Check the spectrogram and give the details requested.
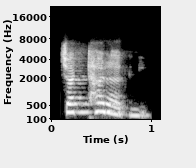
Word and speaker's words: Jatharagni: Jatharagni. Pronunciation Ja Thar. Okay. Also write it down in your pronunciation, in your phonetics, how you're gonna pronounce Ja Tha Thar Jathar.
